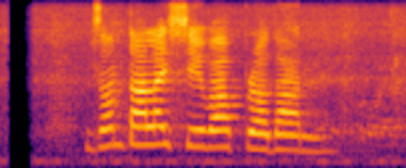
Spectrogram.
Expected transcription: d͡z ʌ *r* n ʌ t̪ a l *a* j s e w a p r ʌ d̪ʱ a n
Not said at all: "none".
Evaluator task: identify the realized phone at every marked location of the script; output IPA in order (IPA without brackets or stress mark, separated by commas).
none, a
